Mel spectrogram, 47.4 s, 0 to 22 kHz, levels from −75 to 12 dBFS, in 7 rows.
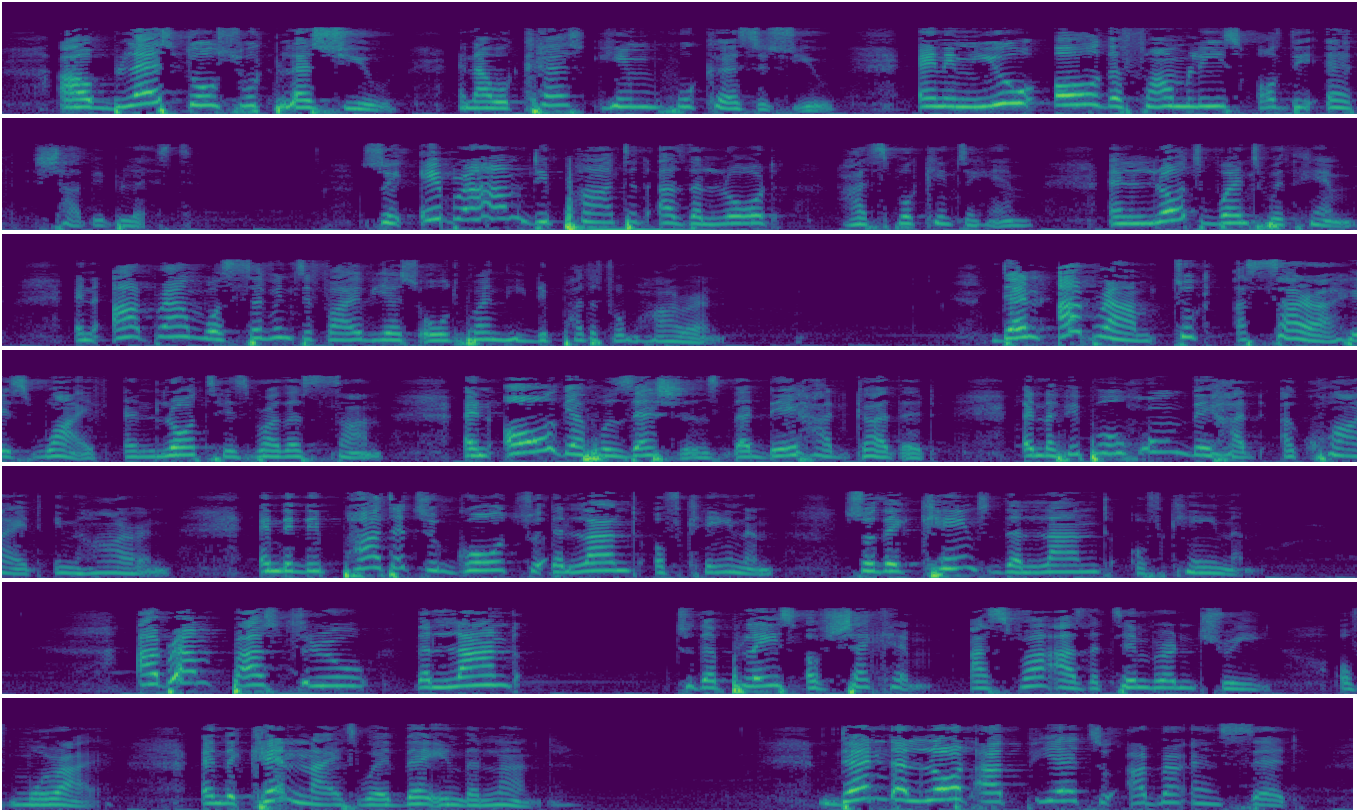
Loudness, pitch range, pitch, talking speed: -21 LUFS, 210-290 Hz, 250 Hz, 165 wpm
